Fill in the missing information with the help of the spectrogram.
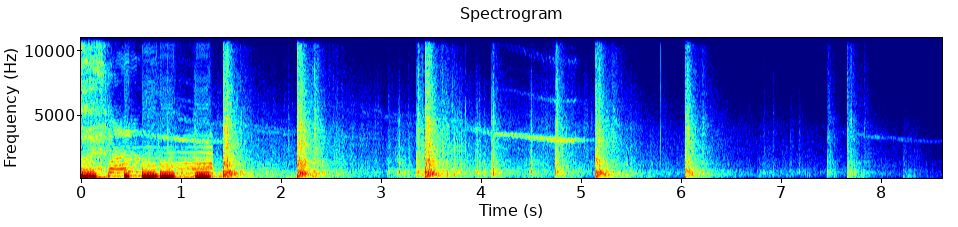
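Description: The last notes of the song die away in the first second or so. Fireworks then go off as about eight sharp bangs with echoing tails, spaced irregularly a second or so apart and growing fainter. A falling whistle runs between some of them.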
